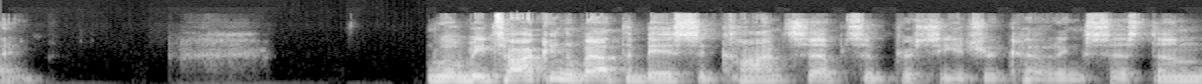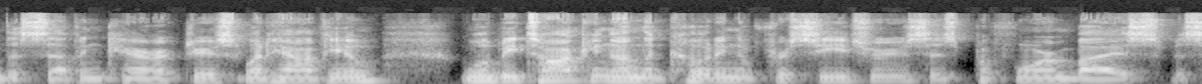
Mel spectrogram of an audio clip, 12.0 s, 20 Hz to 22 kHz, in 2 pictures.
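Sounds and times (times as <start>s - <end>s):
person speaking: 0.0s - 0.5s, 1.7s - 12.0s
person breathing in: 0.8s - 1.4s, 7.9s - 8.3s.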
